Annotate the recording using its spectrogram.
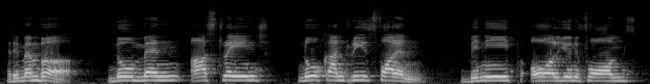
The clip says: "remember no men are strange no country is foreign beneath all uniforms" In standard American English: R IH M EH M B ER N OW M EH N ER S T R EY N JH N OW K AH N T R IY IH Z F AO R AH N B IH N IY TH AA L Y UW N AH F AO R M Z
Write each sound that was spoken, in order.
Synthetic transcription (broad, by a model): R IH M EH M B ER N OW M EH N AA S T R EY N JH N OW K AH N T R IY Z F AO R AH N B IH N IY T AA L Y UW N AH F AO R M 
